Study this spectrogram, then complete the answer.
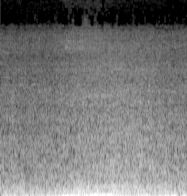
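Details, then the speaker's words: Rolls-Royce after a roadside ignition cut-out failure, now running like clockwork: smooth, even low rumble with no misses once warmed through, small fuel pump audible; normal warm idle. "now she's warmed through a little bit. She sounds lovely."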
